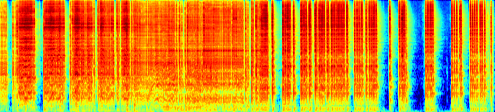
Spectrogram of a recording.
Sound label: Polystyrene Creak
